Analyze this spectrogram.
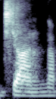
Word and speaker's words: Gianna: la pronuncian en español si la pronuncian como Juana en italiano es yanna pero se escribe Esta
